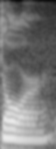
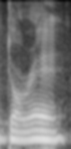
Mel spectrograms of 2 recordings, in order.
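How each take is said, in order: First: The name is said as one short syllable. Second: The name is said French-style, with two syllables. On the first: "but it's like Dor" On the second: "my French wants to say Doré"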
